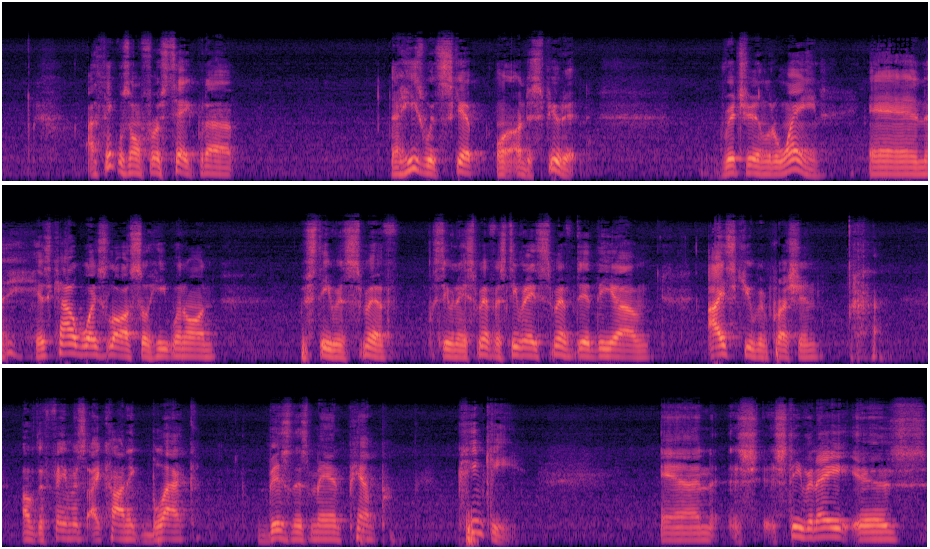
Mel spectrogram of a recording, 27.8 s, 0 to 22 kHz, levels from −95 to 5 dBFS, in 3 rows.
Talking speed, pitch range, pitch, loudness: 115 wpm, 110-130 Hz, 120 Hz, -27 LUFS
